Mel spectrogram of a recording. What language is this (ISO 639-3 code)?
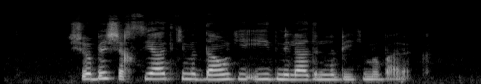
urd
